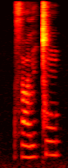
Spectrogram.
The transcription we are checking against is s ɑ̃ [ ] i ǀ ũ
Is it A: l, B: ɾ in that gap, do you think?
A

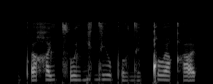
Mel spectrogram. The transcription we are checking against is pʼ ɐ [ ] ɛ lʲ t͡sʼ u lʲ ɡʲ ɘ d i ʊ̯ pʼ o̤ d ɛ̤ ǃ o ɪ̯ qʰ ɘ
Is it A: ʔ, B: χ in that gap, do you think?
B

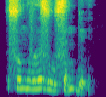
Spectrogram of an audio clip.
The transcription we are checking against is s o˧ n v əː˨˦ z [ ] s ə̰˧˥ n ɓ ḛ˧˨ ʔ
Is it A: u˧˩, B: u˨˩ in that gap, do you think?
A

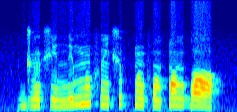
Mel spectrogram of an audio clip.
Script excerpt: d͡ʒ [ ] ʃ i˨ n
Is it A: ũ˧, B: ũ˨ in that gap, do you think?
A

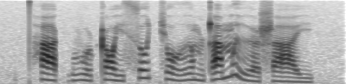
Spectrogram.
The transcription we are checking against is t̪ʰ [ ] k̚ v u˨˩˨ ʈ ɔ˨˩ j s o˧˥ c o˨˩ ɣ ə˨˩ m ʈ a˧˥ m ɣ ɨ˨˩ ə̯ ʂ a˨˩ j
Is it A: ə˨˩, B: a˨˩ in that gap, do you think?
B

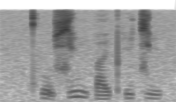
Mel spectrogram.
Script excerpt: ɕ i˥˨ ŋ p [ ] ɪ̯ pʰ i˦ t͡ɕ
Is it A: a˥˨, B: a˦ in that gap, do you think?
B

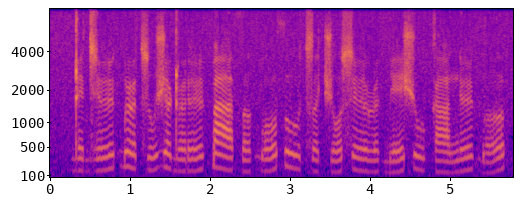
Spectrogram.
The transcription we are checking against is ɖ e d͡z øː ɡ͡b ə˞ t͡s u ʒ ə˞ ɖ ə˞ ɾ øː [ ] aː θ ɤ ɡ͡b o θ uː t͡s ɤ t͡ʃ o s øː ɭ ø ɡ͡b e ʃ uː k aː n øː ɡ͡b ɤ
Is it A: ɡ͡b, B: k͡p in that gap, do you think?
B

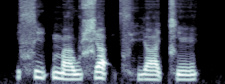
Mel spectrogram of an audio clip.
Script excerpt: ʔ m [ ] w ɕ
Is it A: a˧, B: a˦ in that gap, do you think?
A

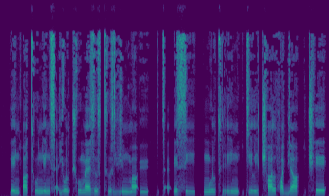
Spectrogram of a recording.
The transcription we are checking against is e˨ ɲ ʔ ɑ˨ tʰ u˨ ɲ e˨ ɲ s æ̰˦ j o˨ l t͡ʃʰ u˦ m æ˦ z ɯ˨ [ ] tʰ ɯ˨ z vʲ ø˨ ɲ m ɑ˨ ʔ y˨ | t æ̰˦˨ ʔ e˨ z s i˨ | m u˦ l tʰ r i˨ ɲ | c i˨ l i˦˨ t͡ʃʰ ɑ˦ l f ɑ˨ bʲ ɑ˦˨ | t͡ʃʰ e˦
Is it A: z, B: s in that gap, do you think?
A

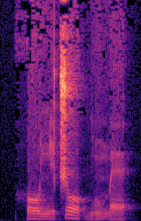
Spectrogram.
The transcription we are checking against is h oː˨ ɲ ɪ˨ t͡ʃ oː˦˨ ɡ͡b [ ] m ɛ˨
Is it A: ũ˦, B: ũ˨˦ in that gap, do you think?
B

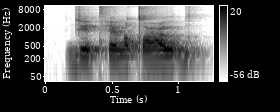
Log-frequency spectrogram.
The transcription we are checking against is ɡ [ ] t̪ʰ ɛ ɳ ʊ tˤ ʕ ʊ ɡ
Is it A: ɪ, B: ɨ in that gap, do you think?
A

